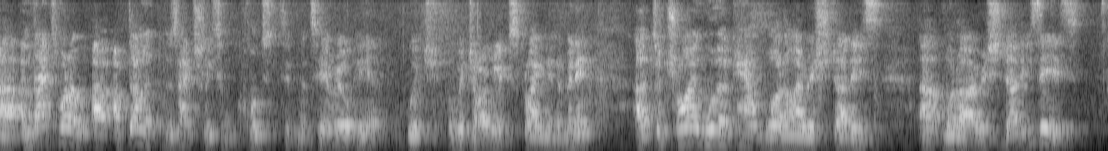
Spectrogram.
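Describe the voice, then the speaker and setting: Over noticeable background noise and audible room echo, a man with an English accent speaks at a moderate pace, with a fairly high pitch and ordinary pitch variation. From England. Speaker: academic, social anthropologist. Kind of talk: conference talk. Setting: symposium with audience. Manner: halting, many fillers and repetitions.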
